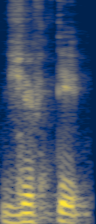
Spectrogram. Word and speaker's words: Jefte: I pronounce it in the French way. You have Jefte. Jefte.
